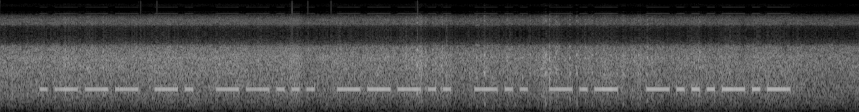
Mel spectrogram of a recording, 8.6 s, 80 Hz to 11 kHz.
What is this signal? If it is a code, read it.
Morse code, heard as a keyed tone, about 16 wpm, 740 Hz, with radio noise. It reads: JN78DK <BK>
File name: sm7lcb / 20 23cm / 2308 oe5vrl-5 23cm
